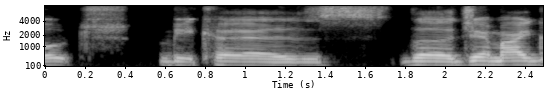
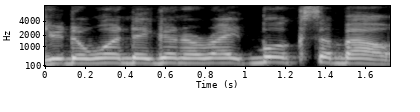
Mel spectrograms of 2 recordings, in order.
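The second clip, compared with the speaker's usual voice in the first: put-on Jamaican accent, big man's voice; 6 semitones higher than usual. Quoting one of a big Jamaican guy's phrases, imitating Jamaican accent. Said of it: "He's this big Jamaican guy, and he's like".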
